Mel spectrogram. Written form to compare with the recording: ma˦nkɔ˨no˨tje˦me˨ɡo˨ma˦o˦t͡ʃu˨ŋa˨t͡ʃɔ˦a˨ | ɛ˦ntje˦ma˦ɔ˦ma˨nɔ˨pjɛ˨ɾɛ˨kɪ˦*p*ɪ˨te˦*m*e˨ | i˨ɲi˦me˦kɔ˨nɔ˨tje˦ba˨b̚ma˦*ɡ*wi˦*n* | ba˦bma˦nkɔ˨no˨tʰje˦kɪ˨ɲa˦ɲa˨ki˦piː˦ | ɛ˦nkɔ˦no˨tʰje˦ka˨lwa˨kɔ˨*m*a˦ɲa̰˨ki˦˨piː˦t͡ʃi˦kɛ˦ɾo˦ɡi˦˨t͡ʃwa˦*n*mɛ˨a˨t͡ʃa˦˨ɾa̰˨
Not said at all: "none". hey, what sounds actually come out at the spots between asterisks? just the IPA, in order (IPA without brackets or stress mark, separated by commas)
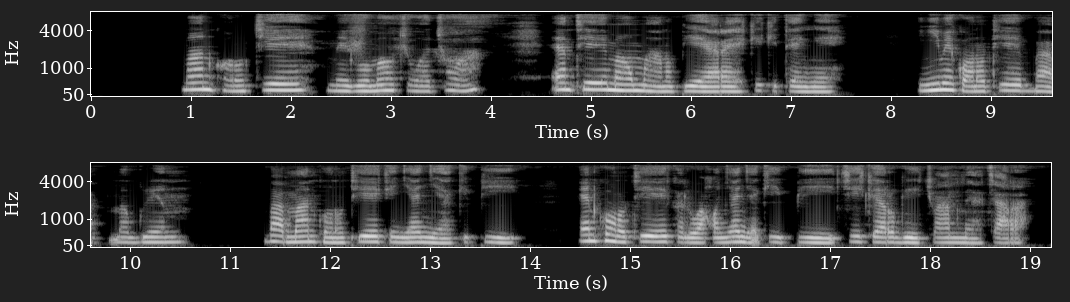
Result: k, ŋ, ɡ, n, ɲ, n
